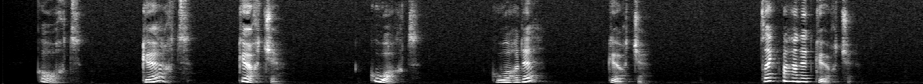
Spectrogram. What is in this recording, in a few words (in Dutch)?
"koord", Limburgs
